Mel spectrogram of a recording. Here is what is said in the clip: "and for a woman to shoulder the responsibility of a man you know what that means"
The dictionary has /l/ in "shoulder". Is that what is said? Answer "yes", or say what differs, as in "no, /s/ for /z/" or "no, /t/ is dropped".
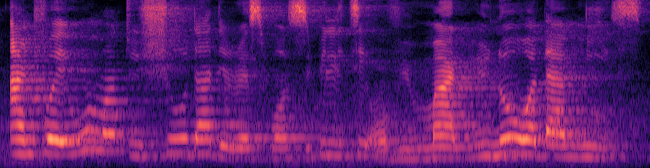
no, /l/ is dropped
